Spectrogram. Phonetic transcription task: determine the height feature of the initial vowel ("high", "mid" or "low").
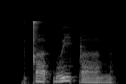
low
